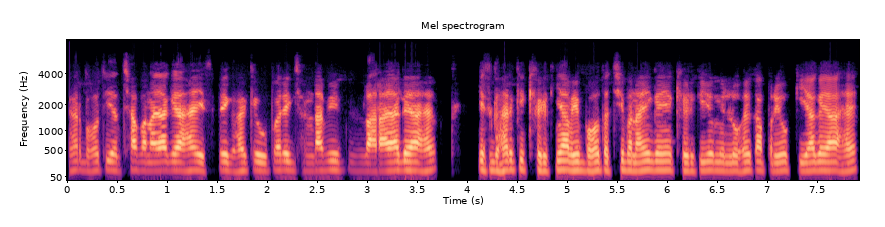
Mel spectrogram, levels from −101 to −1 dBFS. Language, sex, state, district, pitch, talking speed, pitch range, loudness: Hindi, male, Bihar, Gopalganj, 140 Hz, 265 wpm, 135-145 Hz, -16 LUFS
